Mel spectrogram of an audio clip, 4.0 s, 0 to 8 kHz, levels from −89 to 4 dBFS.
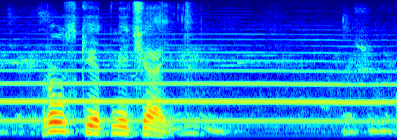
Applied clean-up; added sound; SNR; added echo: none; Wind instrument, woodwind instrument; 8 dB; none.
